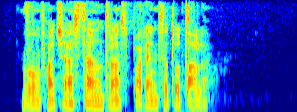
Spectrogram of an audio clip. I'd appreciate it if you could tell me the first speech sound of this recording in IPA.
v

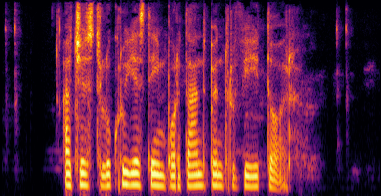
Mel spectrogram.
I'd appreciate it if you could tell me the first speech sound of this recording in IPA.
a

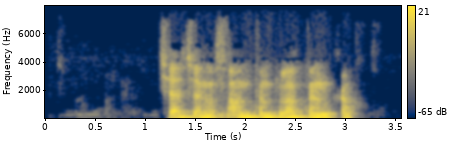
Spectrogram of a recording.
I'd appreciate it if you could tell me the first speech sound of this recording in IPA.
t͡ʃ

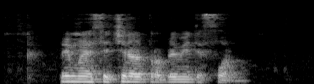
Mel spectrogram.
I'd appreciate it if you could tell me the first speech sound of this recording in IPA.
p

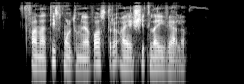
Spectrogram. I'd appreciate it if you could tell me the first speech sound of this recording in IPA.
f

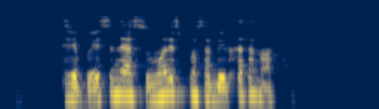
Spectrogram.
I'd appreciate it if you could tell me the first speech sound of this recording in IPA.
t̪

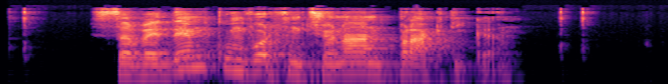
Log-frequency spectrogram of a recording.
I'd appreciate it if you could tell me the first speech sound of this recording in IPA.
s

